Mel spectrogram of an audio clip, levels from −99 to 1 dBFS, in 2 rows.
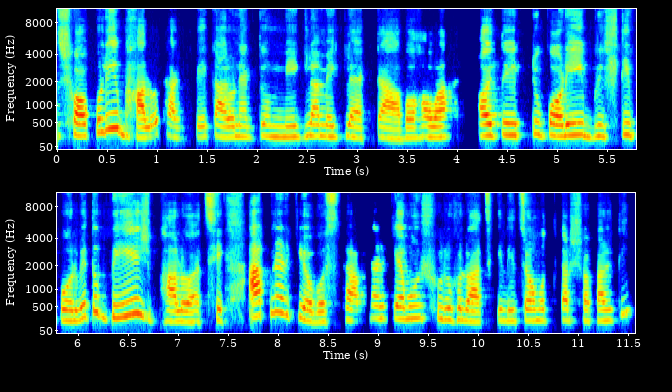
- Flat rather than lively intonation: No, average, 3.0 semitones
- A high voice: Yes, high, 220 Hz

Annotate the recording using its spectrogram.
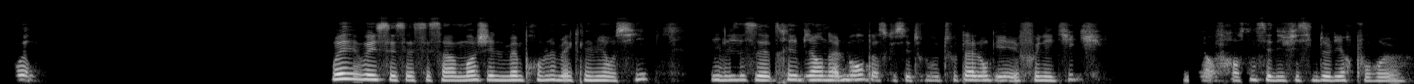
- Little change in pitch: Yes, narrow, 1.9 semitones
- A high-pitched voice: Yes, high, 195 Hz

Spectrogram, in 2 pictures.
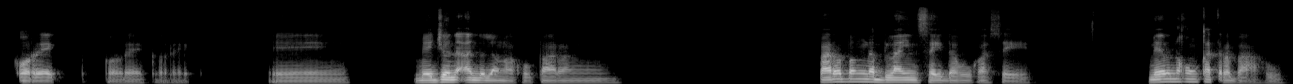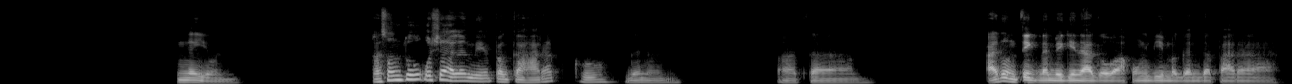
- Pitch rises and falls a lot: No, average, 4.5 semitones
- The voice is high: No, very low, 90 Hz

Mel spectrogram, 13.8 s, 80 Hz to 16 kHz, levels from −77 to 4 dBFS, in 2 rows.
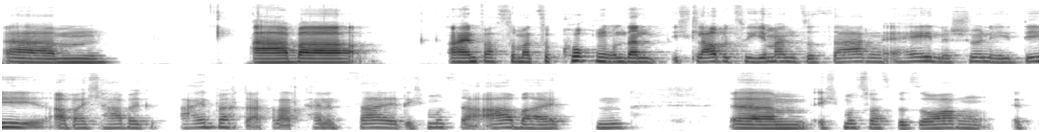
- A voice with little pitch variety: Yes, narrow, 2.2 semitones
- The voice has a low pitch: No, medium, 180 Hz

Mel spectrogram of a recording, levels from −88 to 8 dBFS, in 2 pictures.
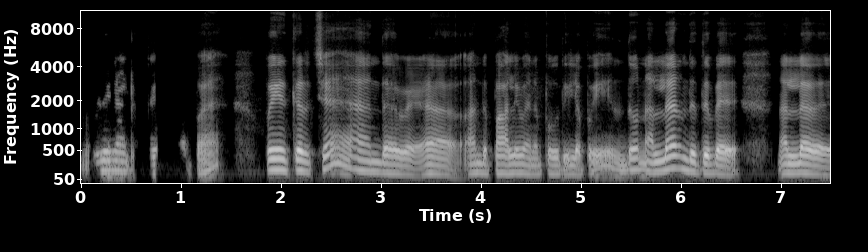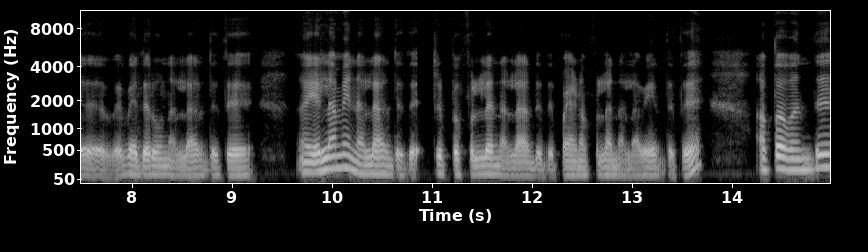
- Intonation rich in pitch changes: Yes, wide, 6.7 semitones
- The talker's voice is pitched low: Yes, low, 130 Hz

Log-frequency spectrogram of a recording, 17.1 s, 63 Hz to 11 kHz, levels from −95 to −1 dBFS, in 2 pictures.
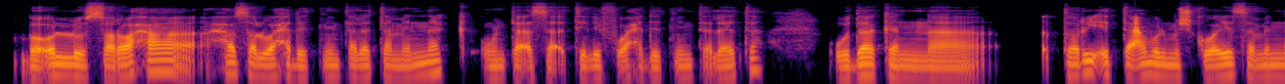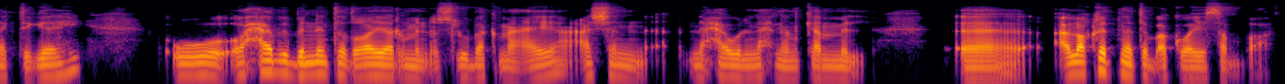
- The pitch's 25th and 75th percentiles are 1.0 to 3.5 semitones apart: Yes, average, 2.8 semitones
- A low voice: Yes, low, 100 Hz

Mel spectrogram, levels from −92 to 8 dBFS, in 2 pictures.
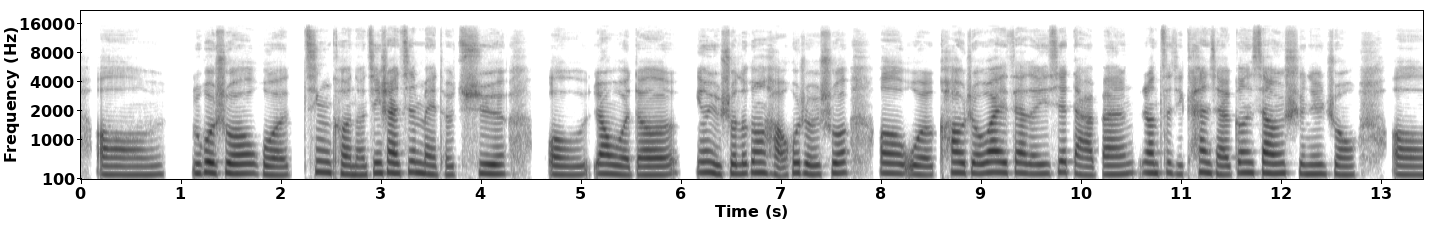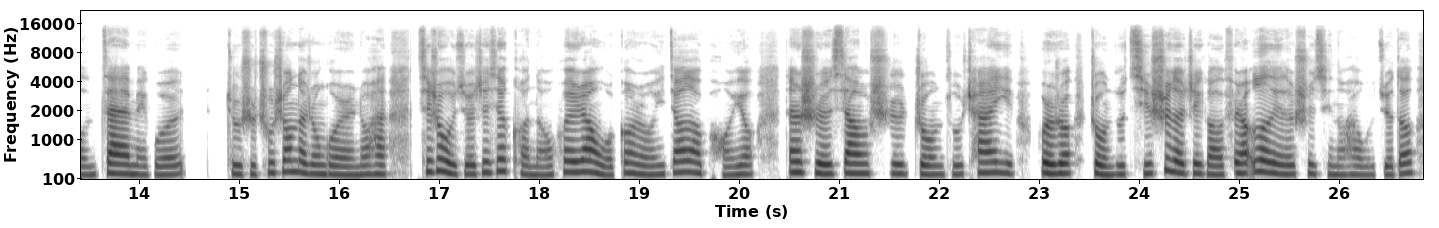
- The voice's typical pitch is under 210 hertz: No, high, 215 Hz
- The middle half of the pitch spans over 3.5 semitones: No, average, 2.8 semitones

